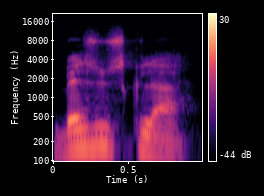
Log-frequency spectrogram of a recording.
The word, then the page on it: besusclar: Provençal; besuscla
